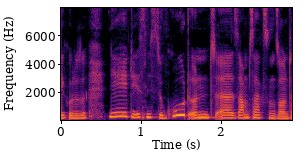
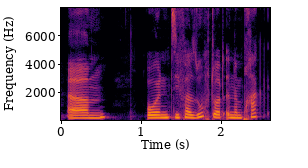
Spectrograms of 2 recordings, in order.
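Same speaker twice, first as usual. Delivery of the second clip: normal talking voice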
